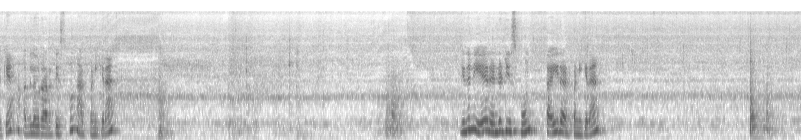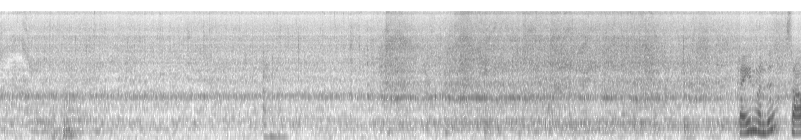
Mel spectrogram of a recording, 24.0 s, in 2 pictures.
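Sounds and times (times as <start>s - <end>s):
masala sizzling in a pot: 0.0s - 24.0s
spatula stirring: 17.5s - 24.0s.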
